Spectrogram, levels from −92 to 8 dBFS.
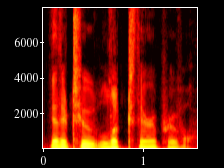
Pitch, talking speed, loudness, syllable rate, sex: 120 Hz, 230 wpm, -17 LUFS, 7.2 syllables/s, male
